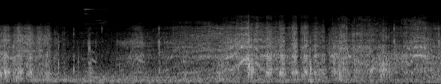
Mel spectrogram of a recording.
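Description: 1/16-scale brushed-motor RC drift car (Su Chi Yu 16301 / JJRC Q117E) driving on concrete, its small electric motor whining and rising and falling in pitch as the throttle changes.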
